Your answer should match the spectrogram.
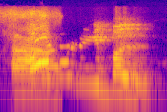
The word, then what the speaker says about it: honorable: Is silent. R. An R. An honorable.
